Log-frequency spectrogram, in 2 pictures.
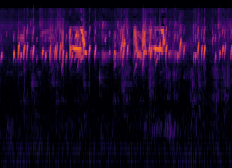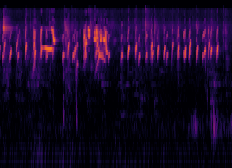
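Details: Goldfinch song from a series for teaching songbirds: crisp chirps repeated in fast runs, mixed with tinkling trills and whistled slurs, delivered in lively phrases with short breaks.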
